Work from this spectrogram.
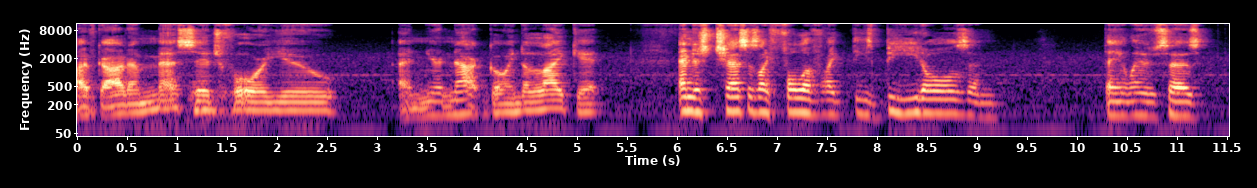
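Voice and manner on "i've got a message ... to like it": very low, warbly possessed tone. Retelling what a beetle-covered man says, in a warbling possessed voice. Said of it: "kind of like in a warble or I guess possessed voice".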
